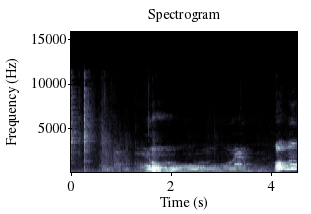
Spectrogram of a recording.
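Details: Indoor Siberian Husky giving a sustained, steady, tonal howl lasting over a second with stacked clean harmonics that slowly slide downward, ending in a quieter wavering tail, then a fresh loud harmonic cry begins.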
